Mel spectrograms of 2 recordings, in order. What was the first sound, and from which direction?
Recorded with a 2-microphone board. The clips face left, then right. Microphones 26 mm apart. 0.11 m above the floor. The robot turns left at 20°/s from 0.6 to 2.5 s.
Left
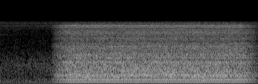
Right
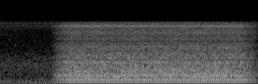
Only background noise.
